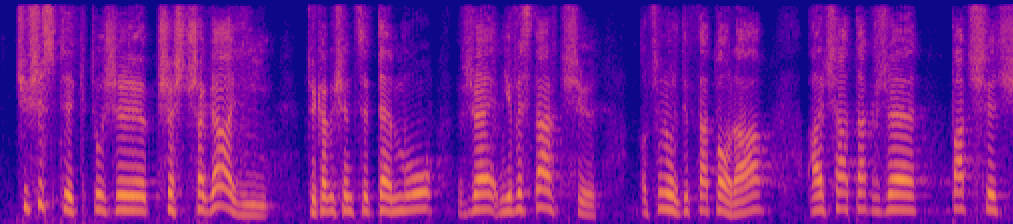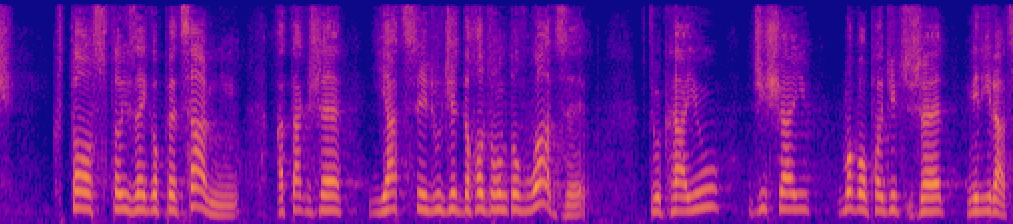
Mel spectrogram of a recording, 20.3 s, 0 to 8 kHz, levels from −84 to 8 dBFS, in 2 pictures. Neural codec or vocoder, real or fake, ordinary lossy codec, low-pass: codec, 16 kHz, 1.1 kbps, Voila-Tokenizer; fake; none; none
